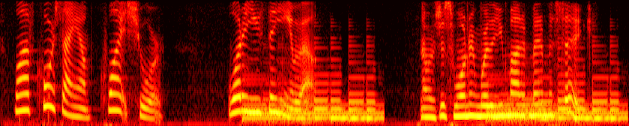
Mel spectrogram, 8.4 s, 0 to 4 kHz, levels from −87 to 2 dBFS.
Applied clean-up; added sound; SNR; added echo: none; Bass guitar; 1 dB; none.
